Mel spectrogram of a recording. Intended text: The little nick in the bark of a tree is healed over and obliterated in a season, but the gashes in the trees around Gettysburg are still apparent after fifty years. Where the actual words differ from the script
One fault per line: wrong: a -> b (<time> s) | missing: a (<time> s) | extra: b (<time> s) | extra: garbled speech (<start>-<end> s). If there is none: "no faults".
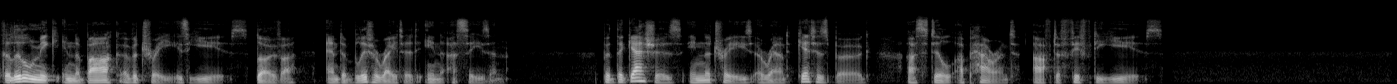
wrong: healed -> years (1.9 s)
